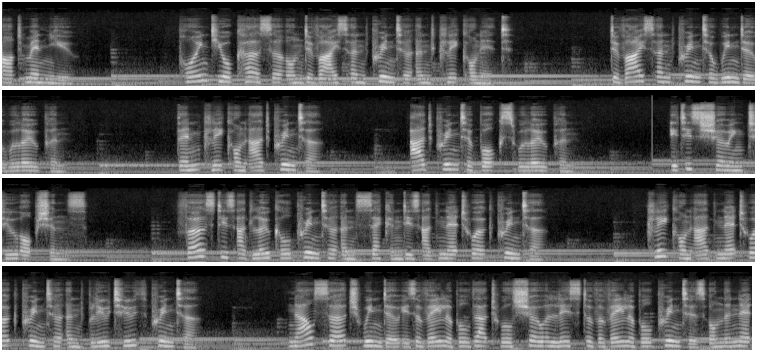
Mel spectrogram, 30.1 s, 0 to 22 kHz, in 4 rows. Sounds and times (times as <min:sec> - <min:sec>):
Speech: 0:00.0 - 0:00.8, 0:01.8 - 0:05.1, 0:06.1 - 0:08.2, 0:09.3 - 0:10.8, 0:11.6 - 0:13.4, 0:14.2 - 0:16.0, 0:16.8 - 0:20.6, 0:21.5 - 0:24.6, 0:25.4 - 0:30.0
Music: 0:00.0 - 0:30.0.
